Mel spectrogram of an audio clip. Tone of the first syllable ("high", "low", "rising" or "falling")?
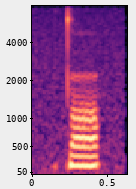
high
